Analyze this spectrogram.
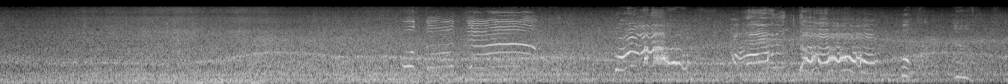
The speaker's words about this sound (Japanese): うわあますます激しくなってきたなどんなこの嵐じゃ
